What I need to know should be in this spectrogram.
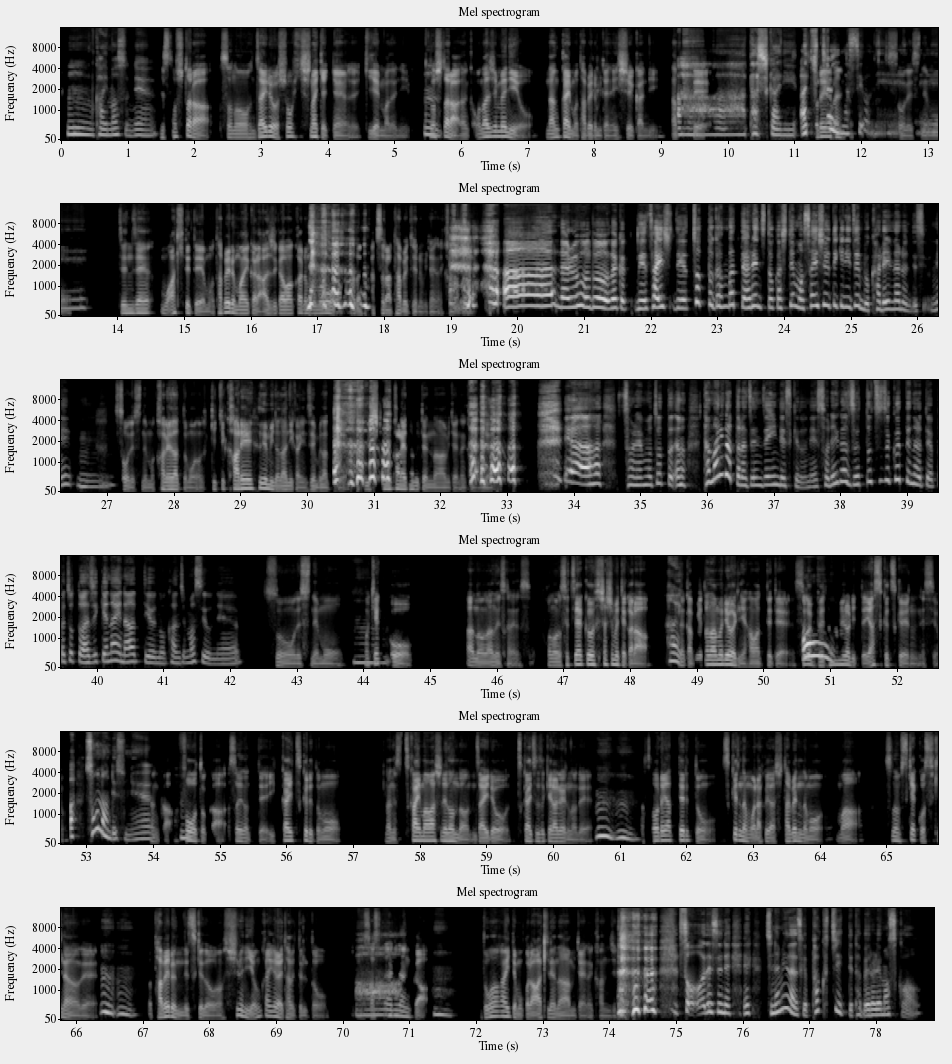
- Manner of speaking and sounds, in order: laugh; laugh; laugh; laugh
- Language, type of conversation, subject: Japanese, advice, 節約しすぎて生活の楽しみが減ってしまったのはなぜですか？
